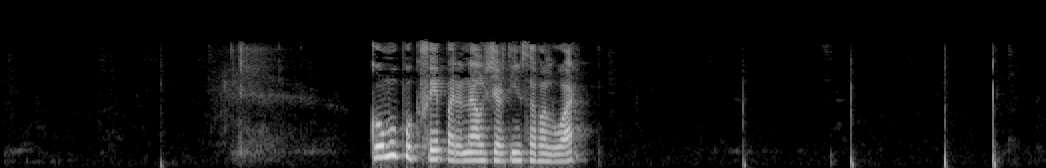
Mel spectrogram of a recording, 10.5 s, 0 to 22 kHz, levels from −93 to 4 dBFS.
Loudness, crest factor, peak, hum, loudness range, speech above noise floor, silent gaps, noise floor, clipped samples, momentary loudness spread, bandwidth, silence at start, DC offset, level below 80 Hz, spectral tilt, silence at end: -19 LUFS; 22 dB; -4 dBFS; none; 18 LU; 65 dB; none; -83 dBFS; under 0.1%; 26 LU; 8.4 kHz; 2.4 s; under 0.1%; -58 dBFS; -5.5 dB/octave; 4.65 s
